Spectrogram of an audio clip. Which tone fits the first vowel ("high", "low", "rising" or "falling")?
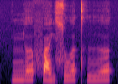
rising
